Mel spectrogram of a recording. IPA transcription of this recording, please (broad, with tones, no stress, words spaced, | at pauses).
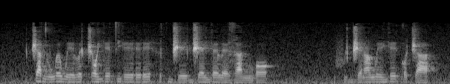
t͡ʃa˦dũ˨wə˦ weː˨lə˦t͡ʃɔ˦ jeː˦tjeː˧ ɾe˧ɾeː˦hɨ˦t d͡ʒeː˨d͡ʒɛ˧ jɛ˧lɛ˨za˨nwɔ˨ | fɨ˨d͡ʒɛ˨ɾã˦ weː˧jeː˦ɡɔ˧t͡ʃa˨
